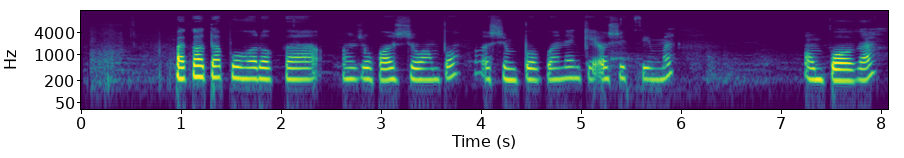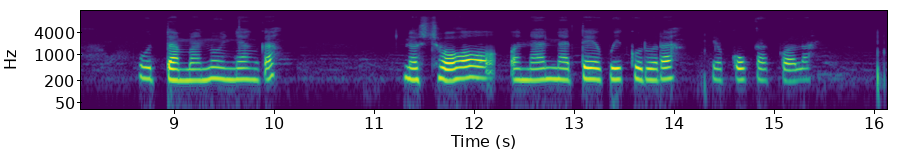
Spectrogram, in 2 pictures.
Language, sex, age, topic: Oshiwambo, female, 25-35, agriculture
